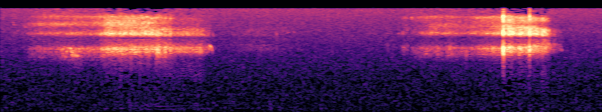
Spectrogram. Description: My cat Butters snores louder than I do!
